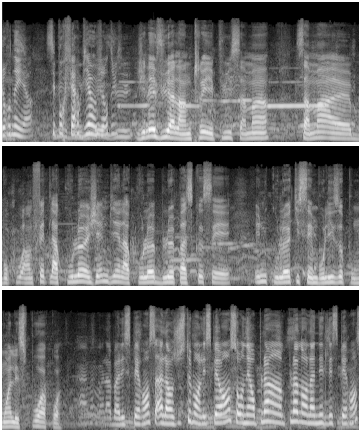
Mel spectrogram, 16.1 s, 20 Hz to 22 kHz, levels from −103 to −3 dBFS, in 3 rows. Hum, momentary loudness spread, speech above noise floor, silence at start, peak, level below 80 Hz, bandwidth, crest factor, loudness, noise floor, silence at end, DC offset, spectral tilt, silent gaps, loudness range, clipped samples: none; 10 LU; 20 dB; 0 s; 0 dBFS; -60 dBFS; 13.5 kHz; 18 dB; -18 LUFS; -38 dBFS; 0 s; under 0.1%; -5 dB/octave; none; 4 LU; under 0.1%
